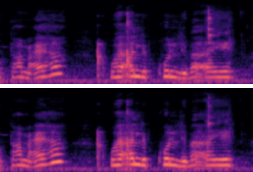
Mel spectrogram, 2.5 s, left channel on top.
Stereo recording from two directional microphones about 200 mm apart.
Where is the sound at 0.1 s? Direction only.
55° right (ahead or behind).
